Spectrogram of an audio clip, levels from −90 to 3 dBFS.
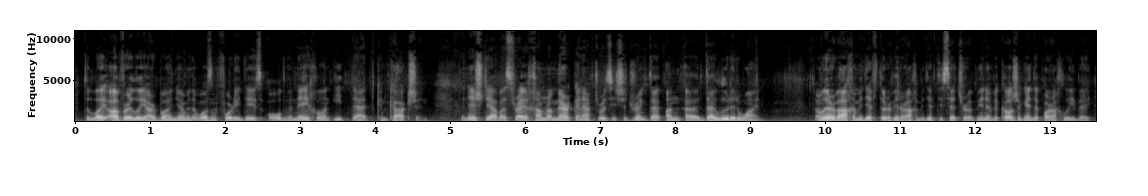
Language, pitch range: English, 115-155 Hz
